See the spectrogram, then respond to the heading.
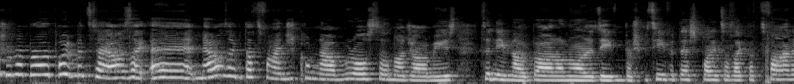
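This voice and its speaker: A young woman and mother, casually rambling through her day to camera, frank and lively. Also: mid-range voice. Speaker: vlogger, mother. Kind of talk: casual chatty recap to camera. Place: home. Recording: echoey room.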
